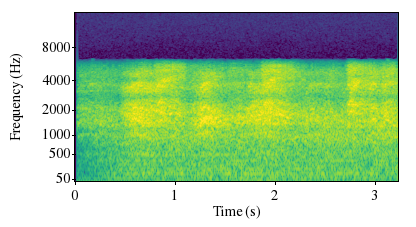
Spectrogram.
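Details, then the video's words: ['Crows arriving at a night roost at Still Creek, Burnaby, British Columbia, where about 20,000 or more gather; a dense, continuous chorus of harsh overlapping caws swelling in waves.'] "Crows arriving at Still Creek roost in Burnaby BC"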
